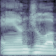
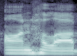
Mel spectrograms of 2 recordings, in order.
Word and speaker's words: Angela: So the first one is, well, they pronounce it Angela, but it's Angela because it's Spanish.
